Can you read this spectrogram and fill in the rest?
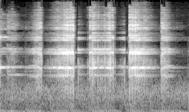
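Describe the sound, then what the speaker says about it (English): A block of ice dropping down a deep borehole in Antarctic ice gives off a string of bright, ringing, glassy pulses, about six bursts in quick rhythmic succession, each with a high metallic chime, fairly loud and with no voices. "The pitches changed over the quick descent of the block of ice, ranging from high pitch and ending with a low heartbeat-like sound."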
